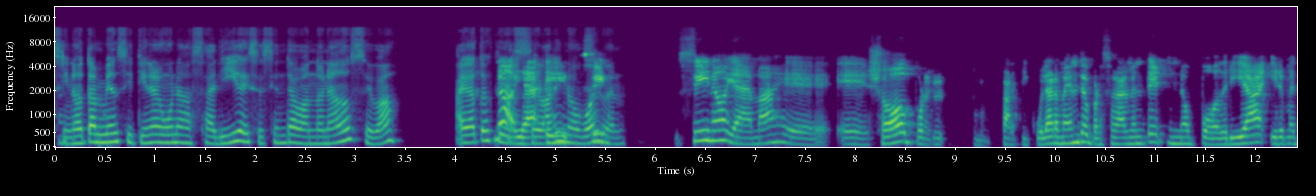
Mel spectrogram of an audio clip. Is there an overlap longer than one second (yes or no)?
yes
